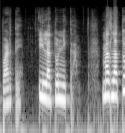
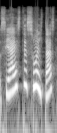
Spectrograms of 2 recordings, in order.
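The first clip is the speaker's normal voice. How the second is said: higher, slow crowd shout; 8 semitones higher, 3 dB louder than usual. A narrator's reading. Preacher voicing the mob demanding Jesus die, shouting. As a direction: call it out high and slow as the angry mob. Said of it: "los judíos gritaban".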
